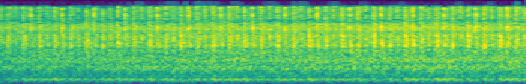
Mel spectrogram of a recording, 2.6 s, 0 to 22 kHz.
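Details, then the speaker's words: Chevrolet Aveo after sealing a leaking pipe with epoxy for code P0507 (idle swinging high): idle about 800 rpm, steady and even with no stumble or hunting, and the engine warning light is gone; normal idle. "โยน800บาทนะครับอันนี้ถือว่าเป็นปกตินะครับของรถ"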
